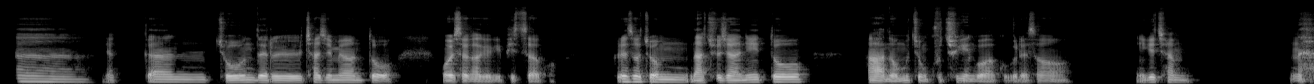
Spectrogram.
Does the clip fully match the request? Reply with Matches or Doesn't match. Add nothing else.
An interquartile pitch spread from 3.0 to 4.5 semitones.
Matches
